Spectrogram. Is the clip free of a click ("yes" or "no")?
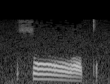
yes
